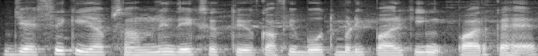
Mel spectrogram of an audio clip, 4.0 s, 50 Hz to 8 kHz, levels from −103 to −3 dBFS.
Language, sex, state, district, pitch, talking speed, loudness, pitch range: Hindi, female, Chandigarh, Chandigarh, 140 Hz, 195 wpm, -16 LUFS, 130-140 Hz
